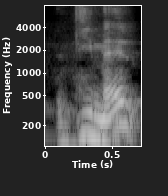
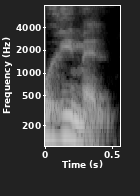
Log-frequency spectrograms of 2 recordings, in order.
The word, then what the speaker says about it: Gimel: Donc ça c'est très important, cette notion de prononciation des lettres. Si vous voulez, on en reparlera. Donc elle s'appelle Gimel ou Rimel.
